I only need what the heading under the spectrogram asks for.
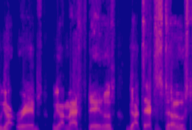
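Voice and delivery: put-on deep, gravelly, grumbling voice. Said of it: "just this deep, gravelly grumbling".

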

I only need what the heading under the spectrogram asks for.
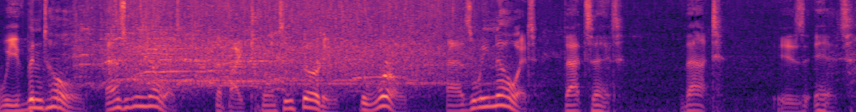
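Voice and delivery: put-on deep, low-pitched voice. Showing how the line is supposed to be done, the speaker uses a deeper voice. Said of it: "isn't it supposed to be done with kind of like a deeper voice".

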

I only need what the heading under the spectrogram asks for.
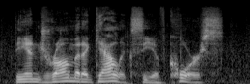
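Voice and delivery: confident, matter-of-fact tone. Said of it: "He responded confidently".

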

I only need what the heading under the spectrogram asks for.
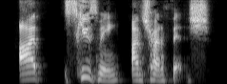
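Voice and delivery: put-on man's voice spoken through clenched teeth. Retelling how he clenched his teeth and cut her off: imitating Yosef through clenched teeth. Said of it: "clenched his teeth".

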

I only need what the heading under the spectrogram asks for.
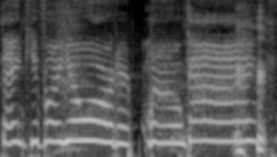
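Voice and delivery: very high, soft, squeaky, odd "okay".

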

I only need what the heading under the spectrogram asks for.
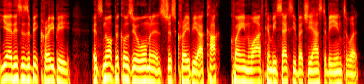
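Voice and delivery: ordinary delivery

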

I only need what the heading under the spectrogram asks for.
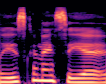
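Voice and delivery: imitated pleading, begging tone. Retelling a scene where she begs him to see the ring: imitating a pleading request. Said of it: "she begs him".

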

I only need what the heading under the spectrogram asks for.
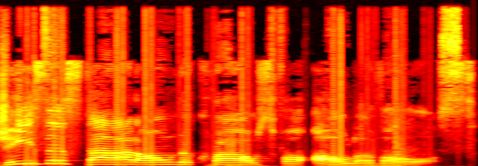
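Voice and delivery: very slow, loud, twangy, lisping preacher voice. Recalling a man from church, the speaker gives a lisping, twangy preacher impression. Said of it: "That's actually a very good impersonation".

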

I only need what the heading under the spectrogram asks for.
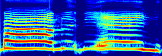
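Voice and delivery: put-on very high, drawn-out, sobbing, tearful screaming. Retelling banging on the door at night: imitating own screaming and crying. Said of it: "screaming, crying, being like".

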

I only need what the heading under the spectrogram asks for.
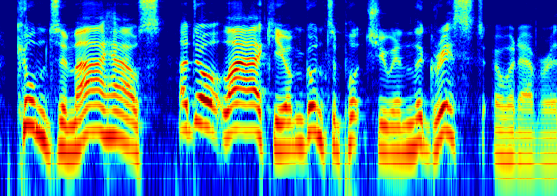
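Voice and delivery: put-on northern English accent. Demonstrating how northern English accents broadly sound: northern English accent. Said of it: "The North has many diverse accents".

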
